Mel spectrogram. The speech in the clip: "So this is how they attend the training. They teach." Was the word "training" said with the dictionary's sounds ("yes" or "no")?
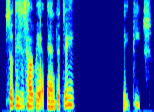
no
